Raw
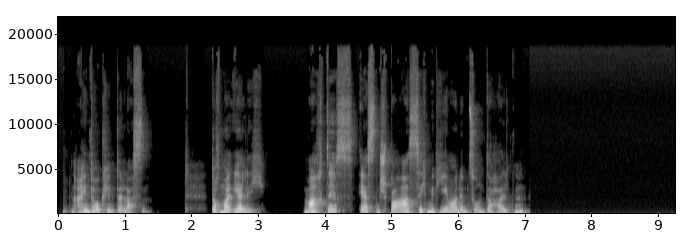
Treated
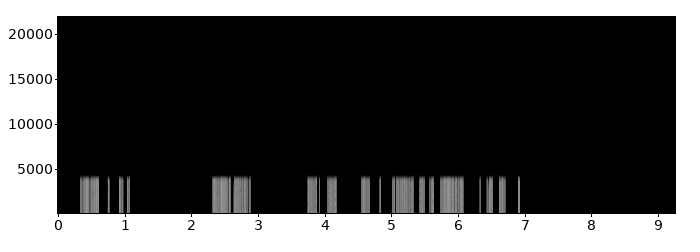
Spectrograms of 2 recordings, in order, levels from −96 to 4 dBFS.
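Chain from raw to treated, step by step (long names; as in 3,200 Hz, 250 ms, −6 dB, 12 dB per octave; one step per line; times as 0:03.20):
gate on every frequency bin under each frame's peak −30 dB weak
low-shelf EQ 180 Hz +6.5 dB
in parallel at −2 dB: brickwall limiter −36.5 dBFS, peak gain reduction 9.5 dB
on the sum: sine wavefolder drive 20 dB, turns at −24.5 dBFS
phaser with its sweep stopped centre 2,400 Hz, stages 4
bit reduction 4 bits
voice inversion scrambler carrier 3,700 Hz
level +7.5 dB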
